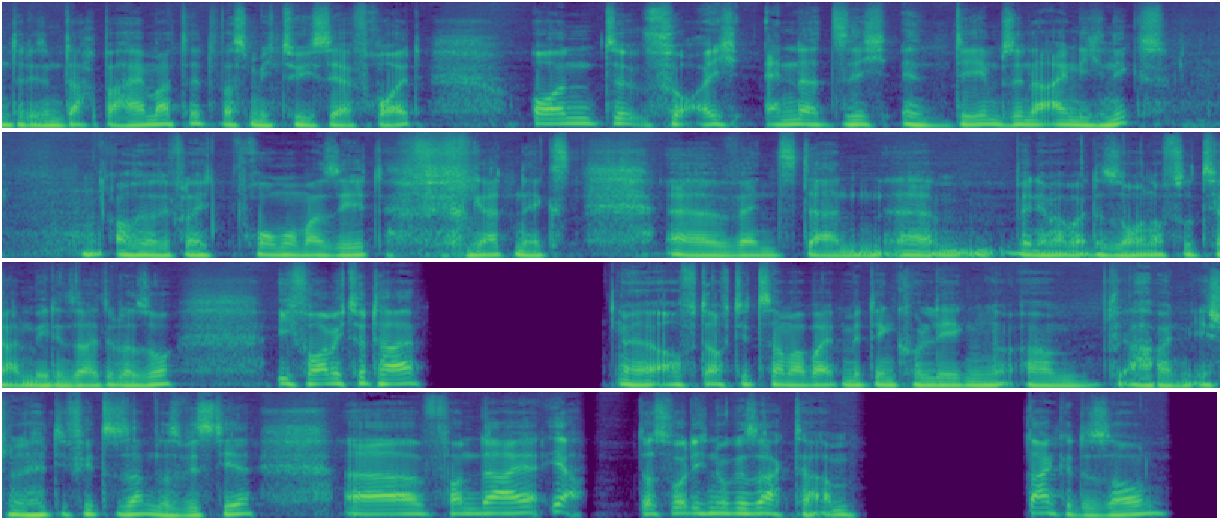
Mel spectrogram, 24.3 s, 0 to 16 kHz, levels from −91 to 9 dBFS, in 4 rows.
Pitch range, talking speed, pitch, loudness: 105-130 Hz, 195 wpm, 115 Hz, -16 LUFS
